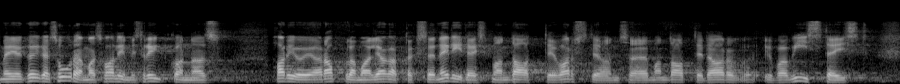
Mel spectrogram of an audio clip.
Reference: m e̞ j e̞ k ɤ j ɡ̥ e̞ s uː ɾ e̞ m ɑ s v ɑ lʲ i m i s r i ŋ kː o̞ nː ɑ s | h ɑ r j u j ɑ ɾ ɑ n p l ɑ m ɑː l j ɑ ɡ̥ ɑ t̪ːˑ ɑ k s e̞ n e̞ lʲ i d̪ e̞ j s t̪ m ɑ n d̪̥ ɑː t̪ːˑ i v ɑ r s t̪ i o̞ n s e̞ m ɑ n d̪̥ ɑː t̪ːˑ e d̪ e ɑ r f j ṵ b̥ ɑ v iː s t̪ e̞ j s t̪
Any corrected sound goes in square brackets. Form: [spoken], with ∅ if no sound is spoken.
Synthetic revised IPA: m e̞ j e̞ k ɤ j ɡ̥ e̞ s uː ɾ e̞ m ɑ s v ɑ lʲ i m i s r i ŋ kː o̞ nː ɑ s | h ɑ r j u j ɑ ɾ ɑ [∅] p l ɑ m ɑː l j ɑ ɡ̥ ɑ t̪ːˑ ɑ k s e̞ n e̞ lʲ i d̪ e̞ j s t̪ m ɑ n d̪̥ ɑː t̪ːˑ i v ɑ r s t̪ i o̞ n s e̞ m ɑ n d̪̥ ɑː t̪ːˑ [i] d̪ e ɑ r [v] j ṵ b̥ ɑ v iː s t̪ e̞ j s t̪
